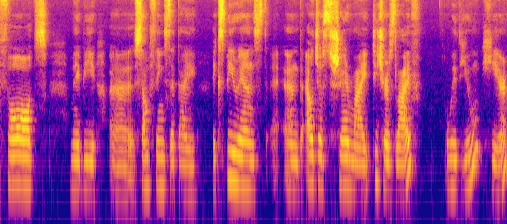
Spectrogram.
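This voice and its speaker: A woman speaks at a very slow pace in a fairly low, dark, mellow voice. Long, frequent pauses break up her fairly even intonation. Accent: Russian. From Crimea, Ukraine. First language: Russian. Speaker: English teacher. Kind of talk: casual vlog talk. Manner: halting, many fillers.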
